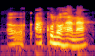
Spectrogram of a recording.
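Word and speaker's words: Aku no Hana: Eles ele sai lá pro meio de abril e será de Akunohana. Olha só. Maravilha. Então, Akunohaná seria a pronúncia correta japonesa.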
